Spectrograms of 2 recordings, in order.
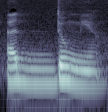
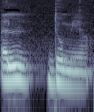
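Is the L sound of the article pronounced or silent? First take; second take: silent; pronounced. First: The L is silent and the d is doubled. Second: The L is pronounced, with a pause after it. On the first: The speaker calls it right. "I'm not able to pronounce lam here" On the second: The speaker calls it wrong. "I cannot say الدمية. I cannot do this pause"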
